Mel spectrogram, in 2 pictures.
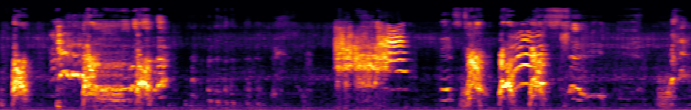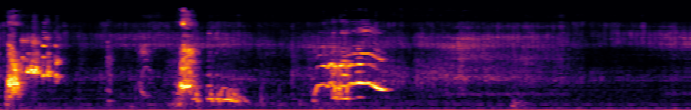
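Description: A toy car whirs along a plastic track.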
